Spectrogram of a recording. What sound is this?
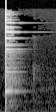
SFX for a fight game- light hit variety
